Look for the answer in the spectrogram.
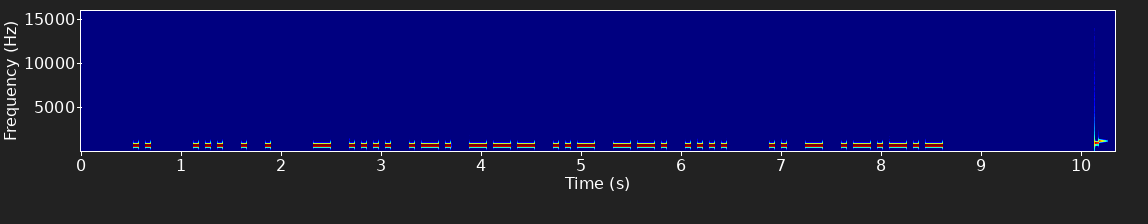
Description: Morse code, heard as a keyed tone, about 20 wpm, 700 Hz. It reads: I SEE THROUGH IT.
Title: Sentences from Top 1000 Words - Review Part 1 - 20wpm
